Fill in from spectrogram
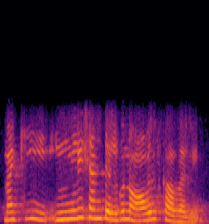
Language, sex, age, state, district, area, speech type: Telugu, female, 18-30, Telangana, Karimnagar, urban, conversation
